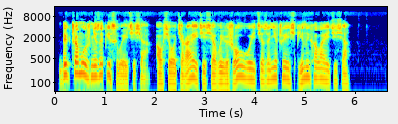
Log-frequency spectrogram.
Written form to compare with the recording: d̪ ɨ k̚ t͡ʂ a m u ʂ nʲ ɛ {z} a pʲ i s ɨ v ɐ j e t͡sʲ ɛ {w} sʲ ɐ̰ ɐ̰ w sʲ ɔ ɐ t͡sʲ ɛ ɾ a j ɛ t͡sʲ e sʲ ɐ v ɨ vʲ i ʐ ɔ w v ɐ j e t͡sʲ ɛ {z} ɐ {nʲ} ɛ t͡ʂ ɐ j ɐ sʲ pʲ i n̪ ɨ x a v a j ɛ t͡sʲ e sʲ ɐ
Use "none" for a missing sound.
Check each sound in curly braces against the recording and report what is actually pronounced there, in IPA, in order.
z, none, z, nʲ

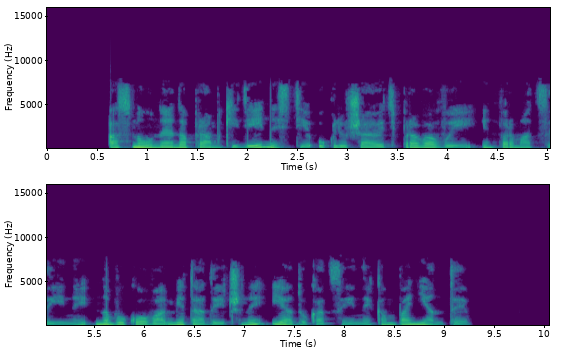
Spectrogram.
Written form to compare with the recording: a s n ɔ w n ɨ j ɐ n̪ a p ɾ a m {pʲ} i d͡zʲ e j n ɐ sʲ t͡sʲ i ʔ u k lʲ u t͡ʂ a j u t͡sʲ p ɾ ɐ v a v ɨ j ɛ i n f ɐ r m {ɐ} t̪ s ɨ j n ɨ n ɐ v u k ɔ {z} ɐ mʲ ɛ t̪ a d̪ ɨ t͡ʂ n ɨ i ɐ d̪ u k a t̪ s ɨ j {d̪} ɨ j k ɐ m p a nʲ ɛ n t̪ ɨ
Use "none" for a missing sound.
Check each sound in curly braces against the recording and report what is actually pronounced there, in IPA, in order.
kʲ, a, v, n̪

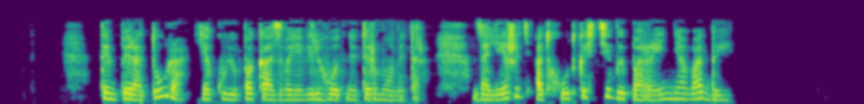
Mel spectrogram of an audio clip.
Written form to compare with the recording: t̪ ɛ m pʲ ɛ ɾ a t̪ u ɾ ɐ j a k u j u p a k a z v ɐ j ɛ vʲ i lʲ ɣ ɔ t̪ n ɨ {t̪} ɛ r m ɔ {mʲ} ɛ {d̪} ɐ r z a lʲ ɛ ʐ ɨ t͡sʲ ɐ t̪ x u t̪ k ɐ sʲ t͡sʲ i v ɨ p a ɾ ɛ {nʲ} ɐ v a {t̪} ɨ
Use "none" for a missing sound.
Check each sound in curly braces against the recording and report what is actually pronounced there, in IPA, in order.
t̪, mʲ, t̪, nʲː, d̪

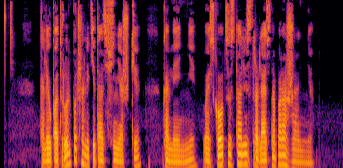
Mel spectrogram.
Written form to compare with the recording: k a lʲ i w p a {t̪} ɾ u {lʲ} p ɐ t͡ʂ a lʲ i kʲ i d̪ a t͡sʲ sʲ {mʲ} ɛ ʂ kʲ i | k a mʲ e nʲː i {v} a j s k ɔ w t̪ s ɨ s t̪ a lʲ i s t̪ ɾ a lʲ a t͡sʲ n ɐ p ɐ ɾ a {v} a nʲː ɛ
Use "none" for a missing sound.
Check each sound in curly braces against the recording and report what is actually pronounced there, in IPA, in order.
t̪, lʲ, nʲ, v, ʐ

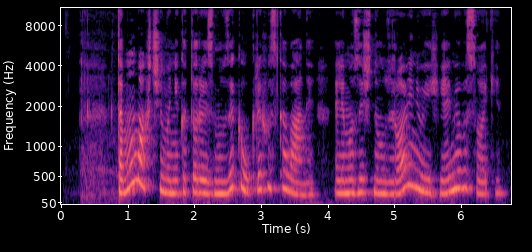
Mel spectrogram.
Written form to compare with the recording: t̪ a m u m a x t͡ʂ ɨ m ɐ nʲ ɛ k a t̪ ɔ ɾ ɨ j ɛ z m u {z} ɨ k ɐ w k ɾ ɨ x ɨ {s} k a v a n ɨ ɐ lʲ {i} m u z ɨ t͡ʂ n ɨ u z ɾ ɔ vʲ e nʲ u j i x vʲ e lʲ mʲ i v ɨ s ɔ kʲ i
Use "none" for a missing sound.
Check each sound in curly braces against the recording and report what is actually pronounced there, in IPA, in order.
z, s, ɛ

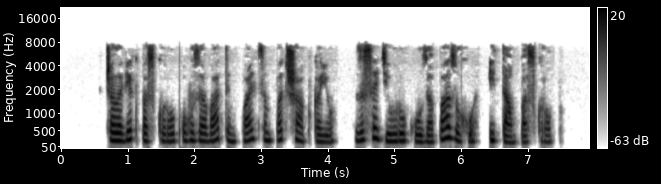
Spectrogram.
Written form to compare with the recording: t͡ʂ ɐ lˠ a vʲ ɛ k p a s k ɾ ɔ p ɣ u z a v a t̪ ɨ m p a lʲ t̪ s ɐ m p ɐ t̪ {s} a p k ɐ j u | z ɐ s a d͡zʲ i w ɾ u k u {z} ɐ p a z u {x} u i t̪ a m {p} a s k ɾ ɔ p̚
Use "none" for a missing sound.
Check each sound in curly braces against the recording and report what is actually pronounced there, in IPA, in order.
ʂ, z, x, p

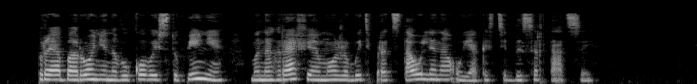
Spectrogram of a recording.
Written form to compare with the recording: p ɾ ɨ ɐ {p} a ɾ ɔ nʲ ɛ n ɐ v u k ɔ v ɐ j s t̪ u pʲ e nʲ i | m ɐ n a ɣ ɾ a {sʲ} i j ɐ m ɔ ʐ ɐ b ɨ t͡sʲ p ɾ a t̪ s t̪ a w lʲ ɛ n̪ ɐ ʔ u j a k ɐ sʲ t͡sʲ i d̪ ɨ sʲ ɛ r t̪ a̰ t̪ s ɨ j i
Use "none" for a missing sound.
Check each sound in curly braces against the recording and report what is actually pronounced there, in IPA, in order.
b, fʲ

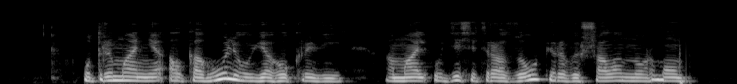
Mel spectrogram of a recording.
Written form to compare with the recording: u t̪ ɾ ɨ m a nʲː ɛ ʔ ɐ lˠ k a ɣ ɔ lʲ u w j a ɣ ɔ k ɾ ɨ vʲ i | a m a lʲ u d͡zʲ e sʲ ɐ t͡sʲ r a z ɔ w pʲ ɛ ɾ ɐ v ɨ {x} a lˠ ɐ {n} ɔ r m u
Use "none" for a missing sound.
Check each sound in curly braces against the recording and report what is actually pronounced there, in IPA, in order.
ʂ, n

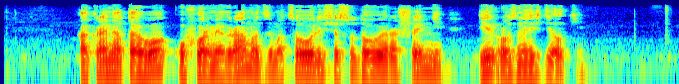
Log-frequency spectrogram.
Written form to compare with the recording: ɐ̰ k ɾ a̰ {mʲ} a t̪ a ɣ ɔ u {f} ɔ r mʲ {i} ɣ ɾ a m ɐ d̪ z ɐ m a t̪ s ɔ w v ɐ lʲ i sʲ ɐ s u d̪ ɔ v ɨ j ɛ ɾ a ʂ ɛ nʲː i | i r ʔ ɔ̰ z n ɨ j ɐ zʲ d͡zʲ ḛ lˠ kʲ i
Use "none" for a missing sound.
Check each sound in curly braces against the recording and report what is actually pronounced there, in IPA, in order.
mʲ, f, ɛ

